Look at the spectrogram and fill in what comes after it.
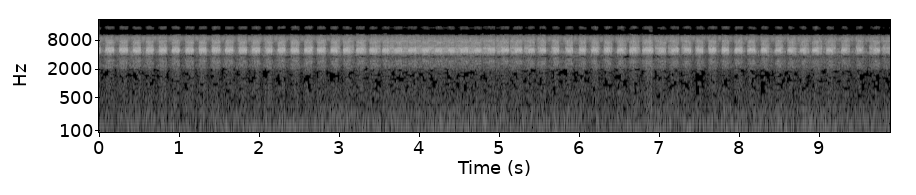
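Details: High, grinding cicada song on a summer day in Provence, southern France, rhythmic pulses near three per second running steadily for the whole stretch with no other sounds.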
